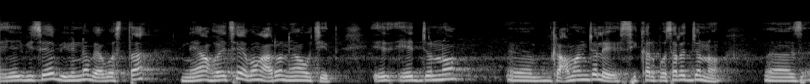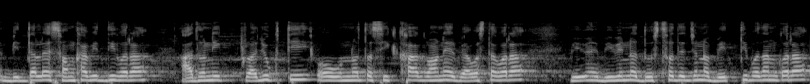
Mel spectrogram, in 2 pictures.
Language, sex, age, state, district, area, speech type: Bengali, male, 45-60, West Bengal, Jhargram, rural, spontaneous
